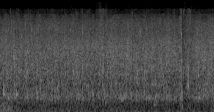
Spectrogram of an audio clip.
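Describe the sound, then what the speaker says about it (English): Steady broadband watery wash in the game Mangrove Isle, a continuous close rush of splashing through water with small drip-like ticks, no talk over it. "I know you hear me splashing"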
